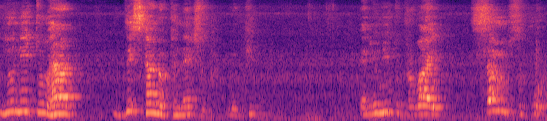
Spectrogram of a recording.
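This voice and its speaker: Over noticeable background noise and audible room echo, a man with an extremely high pitch talks at a fairly slow pace, with long, frequent pauses and ordinary pitch variation. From India. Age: 80s+. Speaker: professor. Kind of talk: lecture. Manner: halting.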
